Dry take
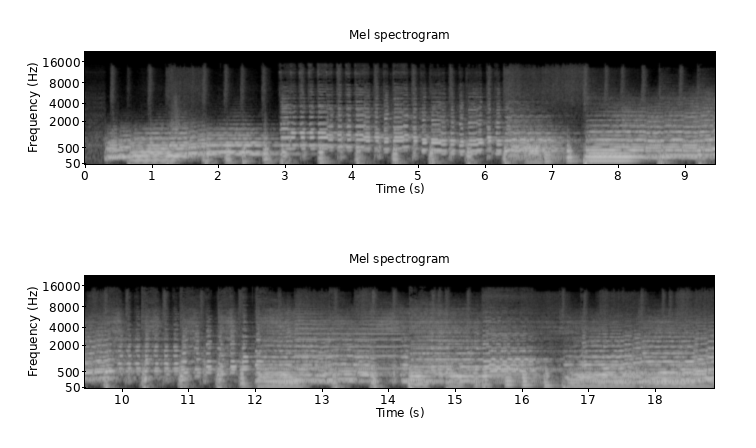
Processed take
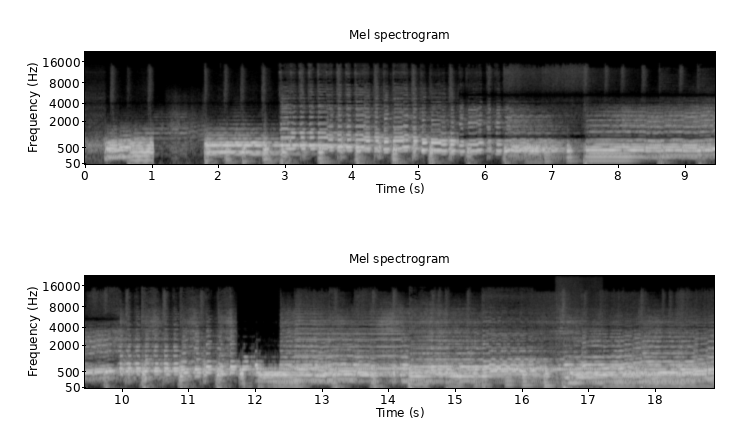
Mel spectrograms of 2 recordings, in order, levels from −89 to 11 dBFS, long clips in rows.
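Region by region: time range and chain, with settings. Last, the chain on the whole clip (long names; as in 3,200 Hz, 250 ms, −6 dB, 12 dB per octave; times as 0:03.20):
0:01.02–0:01.79: Butterworth high-pass 1,200 Hz + tube saturation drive 32 dB, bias 0.75 + high-frequency loss of the air 230 metres
0:05.60–0:09.97: low-shelf EQ 410 Hz −8.5 dB + phaser with its sweep stopped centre 2,300 Hz, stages 4
0:11.72–0:12.37: spectral envelope exaggerated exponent 3 + low-pass filter 8,600 Hz
0:16.49–0:17.20: comb filter 6.7 ms, depth 98% + background noise pink −43 dBFS
whole clip: flat-topped bell 530 Hz +12 dB 1.3 octaves; notch filter 4,000 Hz, Q 9.4; downward compressor, threshold −12 dBFS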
